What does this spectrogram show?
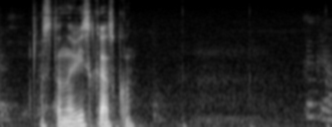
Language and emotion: Russian, neutral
